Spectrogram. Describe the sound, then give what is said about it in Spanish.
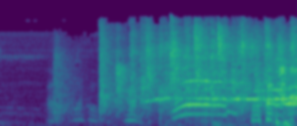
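A burst of applause and cheering from listeners in a bar in Becerril de Campos, applauding the match broadcast by COPE, breaks out after a brief lull, with dense clapping under excited shouting voices that grows louder and rowdier toward the end. “Si estáis escuchando, vecinos de Becerril de Campos, aplaudid al partidazo, claro, de COPE.”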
